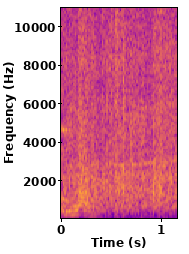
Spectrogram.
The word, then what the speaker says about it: Ruà: Al Silitù, Celeste di Muno Ruà, con l'accento sulla A. Michela Arca Marcaccia e la piccola Vaglia Conti.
